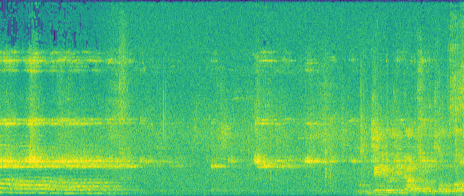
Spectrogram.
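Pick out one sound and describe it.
A man chants through a microphone in a large echoing hall.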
